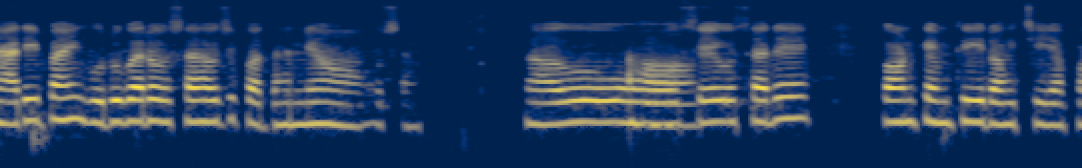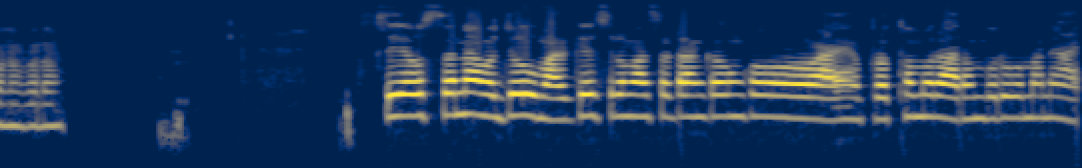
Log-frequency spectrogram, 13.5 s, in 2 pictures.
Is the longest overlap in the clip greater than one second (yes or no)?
no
